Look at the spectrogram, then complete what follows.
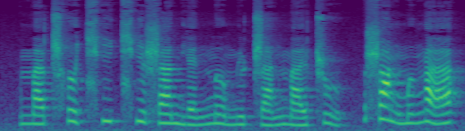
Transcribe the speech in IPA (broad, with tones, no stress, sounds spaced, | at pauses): m ä˧˥ ʈ͡ʂʰ ɤ˥˩ t͡ɕʰ i˥ t͡ɕʰ i˥˩ ʂ ä˥ n̪ j ɛ˧˥ n n̪ ɤ˥˩ m y˧˥ ʈ͡ʂ a˧˥ n m a˧˥ ɪ̯ ʈ͡ʂ u˥˩ | ʂ ɑ˥˩ ŋ m ɤ˧˥ ŋ ä˧˥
